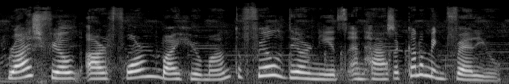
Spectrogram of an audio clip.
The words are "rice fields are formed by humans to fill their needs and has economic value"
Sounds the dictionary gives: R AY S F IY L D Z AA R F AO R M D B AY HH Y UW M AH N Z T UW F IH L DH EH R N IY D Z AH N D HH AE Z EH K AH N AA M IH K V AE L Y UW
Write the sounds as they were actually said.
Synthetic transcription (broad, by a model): R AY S F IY L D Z AA R F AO R M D B AY HH Y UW M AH N T UW F IH L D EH R N IY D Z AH N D HH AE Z EH K AH N AA M IH K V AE L Y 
